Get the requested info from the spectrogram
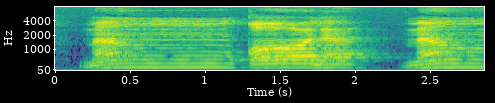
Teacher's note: J'ai pas collé la langue du palais. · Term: l'ikhfa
